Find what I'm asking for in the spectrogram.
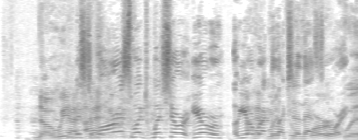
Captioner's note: audience chuckles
